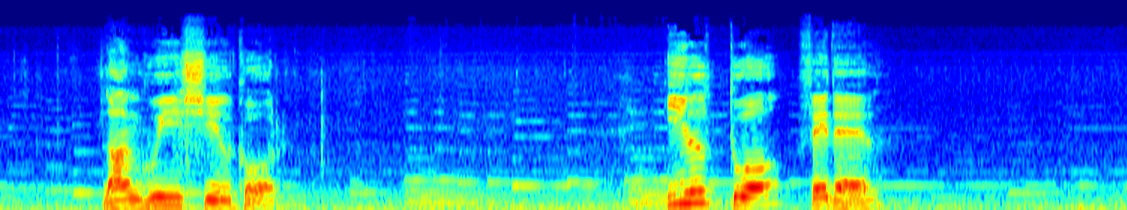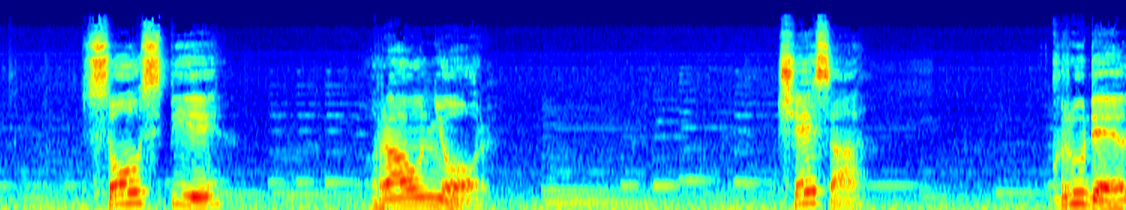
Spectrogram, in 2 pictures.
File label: caro mio ben pronunciation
